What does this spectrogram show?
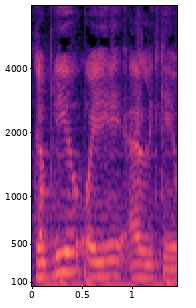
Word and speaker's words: walk: and stock so repeat after the talk w-a-l-k walk s t a l k stock WR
